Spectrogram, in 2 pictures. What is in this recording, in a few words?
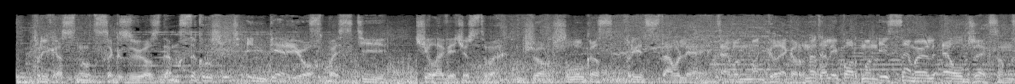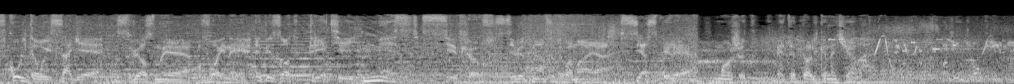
voice male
